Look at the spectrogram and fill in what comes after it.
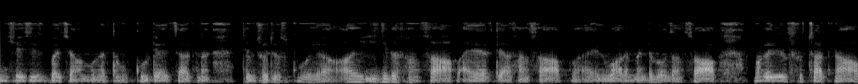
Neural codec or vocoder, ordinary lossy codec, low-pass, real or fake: vocoder, 22.05 kHz, 80 mel bands, HiFi-GAN; none; 7.2 kHz; fake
